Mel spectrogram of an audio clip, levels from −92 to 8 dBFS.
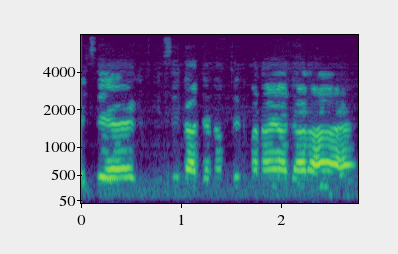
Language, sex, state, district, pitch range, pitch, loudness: Hindi, male, Bihar, Saharsa, 150-235 Hz, 155 Hz, -14 LUFS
